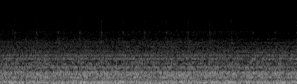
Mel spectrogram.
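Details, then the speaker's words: Vevor diesel air heater in a Fiat Ducato van at full power, thermometer near the outlet at almost 20°C: steady even roar, soft low rumble, no surging or popping; normal running. "Lui donc qui chauffe à merveille. À l'intérieur, c'est la fournaise."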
